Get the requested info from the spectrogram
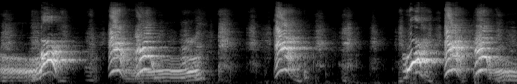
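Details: Duet barking by Pomeranians: clusters of two or three shrill, harmonic yaps, with short gaps between bursts and a few quieter, lower barks in the middle.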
